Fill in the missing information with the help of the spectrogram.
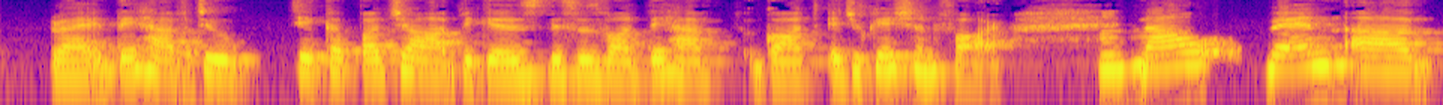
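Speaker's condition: No condition

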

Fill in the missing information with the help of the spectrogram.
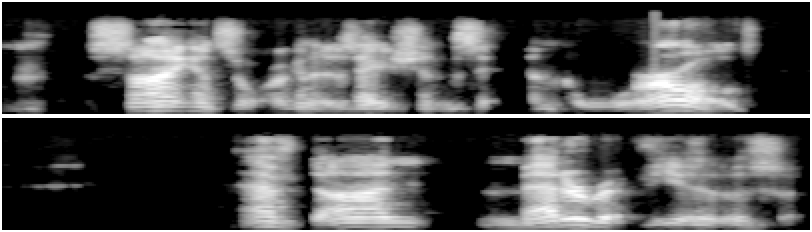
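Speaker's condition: Spasmodic dysphonia; not due to flu

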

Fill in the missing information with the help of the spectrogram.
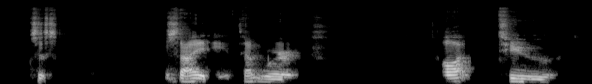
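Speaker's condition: Stuttering; lifelong, persisting into adulthood, long kept unspoken, now openly accepted; still stutters; repeated sounds, blocks

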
